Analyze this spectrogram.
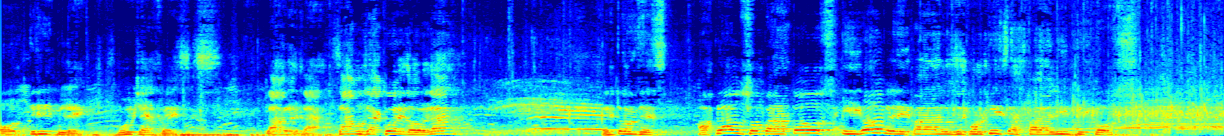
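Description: A man speaks with animation through a microphone and loudspeakers outdoors.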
